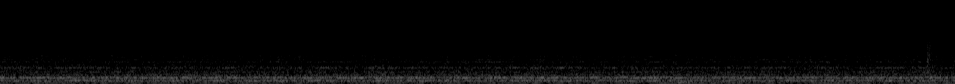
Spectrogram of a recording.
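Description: Faint scratching of a brush pen's tip stroking across chiyogami paper as kana are written, in a few short runs, over a steady low hum.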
